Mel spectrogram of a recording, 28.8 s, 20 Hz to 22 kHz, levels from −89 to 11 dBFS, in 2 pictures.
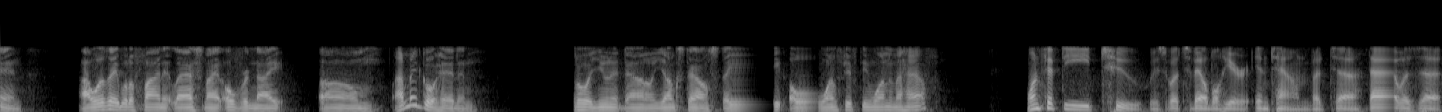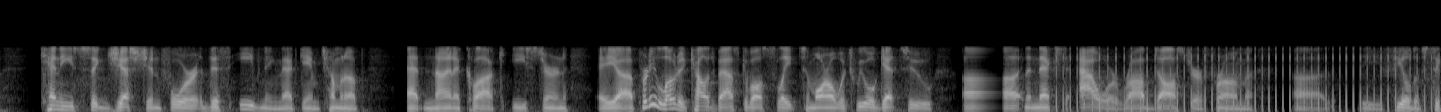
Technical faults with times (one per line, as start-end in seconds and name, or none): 7.31-7.76 call audio freeze
7.97-8.20 long network dropout
11.91-13.48 jitter buffer speed-up
13.75-13.96 call audio freeze
21.11-24.07 jitter buffer speed-up
24.10-24.47 call audio freeze
24.65-24.69 skip ahead
24.98-28.84 train of clicks
25.31-26.09 jitter buffer slow-down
